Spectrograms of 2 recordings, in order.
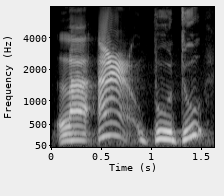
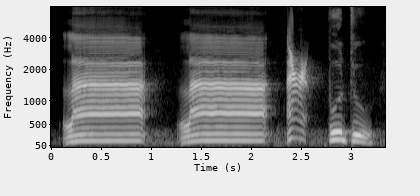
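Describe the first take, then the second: First: The vowel of the first word is cut short. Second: The vowel of the first word is held long. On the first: I indeed worship what you worship. The speaker calls it wrong. "Ketika dibaca pendek satu ketukan" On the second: I do not worship what you worship. The speaker calls it right. "Harus dibaca panjang minimal dua ketukan"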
